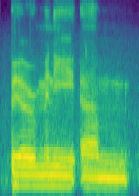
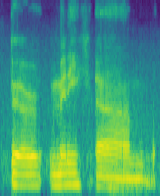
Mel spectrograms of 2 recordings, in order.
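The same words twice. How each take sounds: The two takes are said the same way.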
